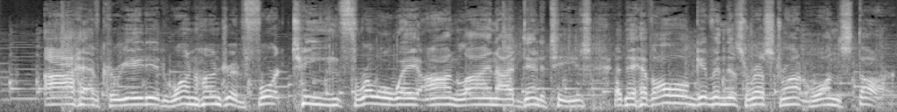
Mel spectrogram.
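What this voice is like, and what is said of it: Put-on Southern US accent. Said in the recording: “why do we both have southern accents?”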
